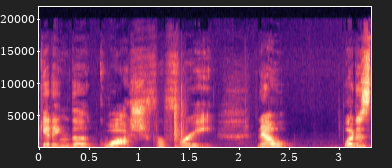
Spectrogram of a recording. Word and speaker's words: gouache: it's pronounced I understand gouache squash that's how I know to remember it I had to call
